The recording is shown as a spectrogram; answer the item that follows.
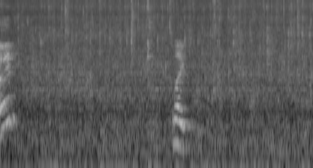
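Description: Bathtub tap running into a filling tub: a steady rush of water.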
